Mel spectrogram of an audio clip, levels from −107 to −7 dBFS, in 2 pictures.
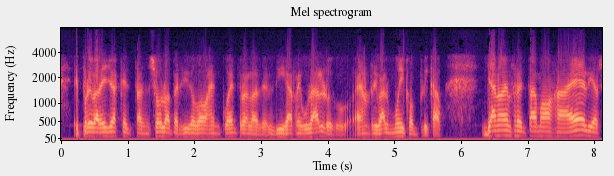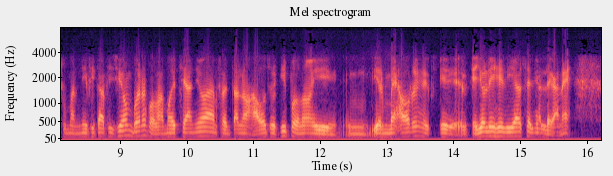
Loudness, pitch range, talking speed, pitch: -28 LUFS, 100-120 Hz, 205 wpm, 105 Hz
